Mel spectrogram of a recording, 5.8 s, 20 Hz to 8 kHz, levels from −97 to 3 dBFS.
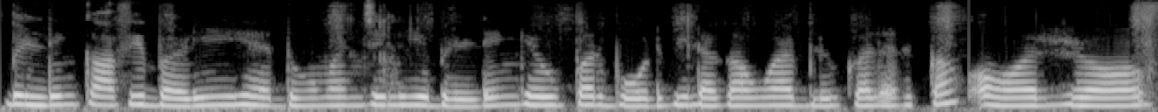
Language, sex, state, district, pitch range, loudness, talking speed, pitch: Hindi, female, Jharkhand, Jamtara, 210-225 Hz, -19 LUFS, 185 wpm, 220 Hz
